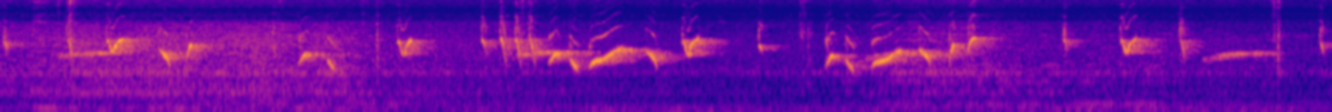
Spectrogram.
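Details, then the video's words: Sweet whistled song of an Abbott's babbler, a master song for magpie-robin training; phrases of slurred, rising and falling whistles repeated in bursts with short pauses, above a low steady hum. "siulan merdu sang pelanduk semak"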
